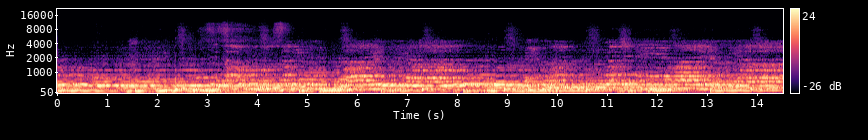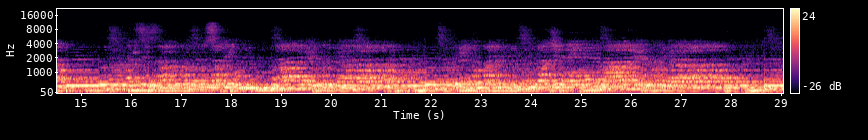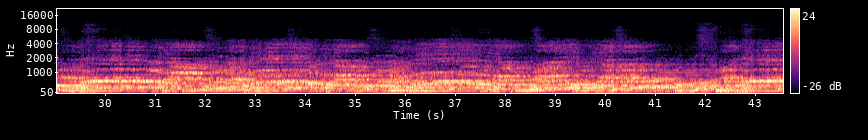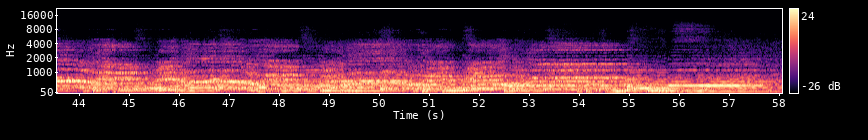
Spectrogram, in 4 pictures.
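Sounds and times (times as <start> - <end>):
choir singing a hymn: 0.0 - 58.0
instrumental accompaniment: 0.0 - 58.0.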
